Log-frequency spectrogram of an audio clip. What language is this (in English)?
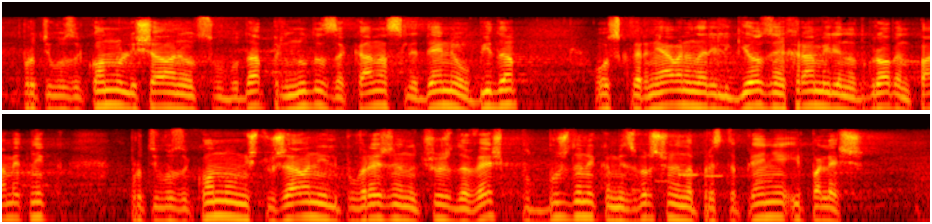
Bulgarian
